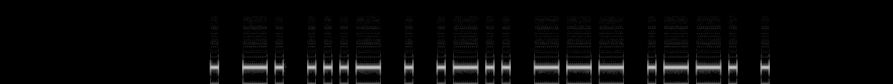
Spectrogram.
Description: Morse code, heard as a keyed tone, about 15 wpm, 800 Hz. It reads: ENVELOPE
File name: Alphabetical / Alphabetical mp3s / Es @13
